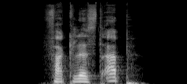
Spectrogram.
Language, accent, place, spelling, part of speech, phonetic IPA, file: German, Germany, Berlin, facklest ab, verb, [ˌfakləst ˈap], De-facklest ab.ogg
- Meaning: second-person singular subjunctive I of abfackeln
